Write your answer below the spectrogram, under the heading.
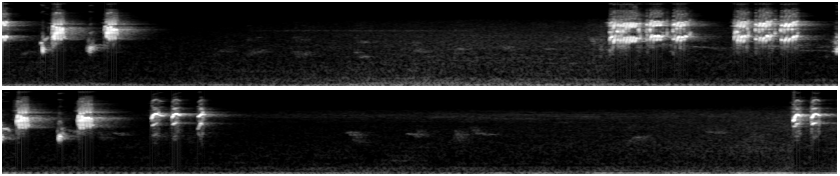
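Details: Orange-headed thrush singing vigorously, played as a lure to make other birds answer: bursts of rich, rapid, high notes at the start, mid-clip and end, with gaps between, over a steady low hum.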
